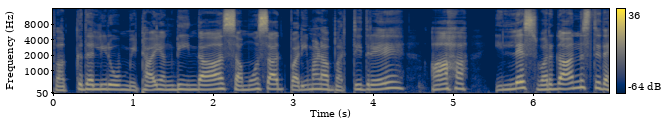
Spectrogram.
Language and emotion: Kannada, happy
